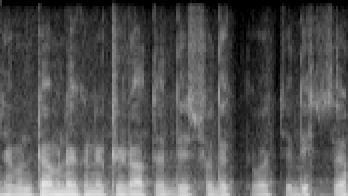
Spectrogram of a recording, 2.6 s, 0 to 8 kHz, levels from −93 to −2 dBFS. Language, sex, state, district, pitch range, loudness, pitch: Bengali, male, West Bengal, Jalpaiguri, 100-115 Hz, -20 LUFS, 105 Hz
